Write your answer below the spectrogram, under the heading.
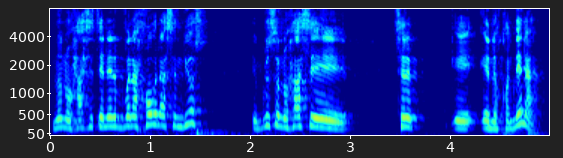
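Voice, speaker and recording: A man's voice: high voice, moderate pace, a little mellow. Chilean man teaching, a bit off-mic. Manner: chatty, self-correcting, acts out everyday scenes, laughs at himself. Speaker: Bible study teacher. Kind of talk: informal Bible study teaching. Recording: voice distant from the mic.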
